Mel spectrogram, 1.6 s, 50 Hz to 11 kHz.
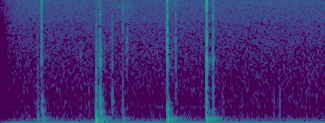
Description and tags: Water On Paper 17
Drops on paper.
